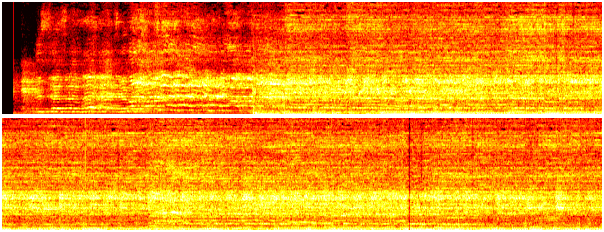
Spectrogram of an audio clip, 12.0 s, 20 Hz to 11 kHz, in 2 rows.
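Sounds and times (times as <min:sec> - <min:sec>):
drums: 0:00.1 - 0:12.0
electric guitars: 0:00.1 - 0:12.0.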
